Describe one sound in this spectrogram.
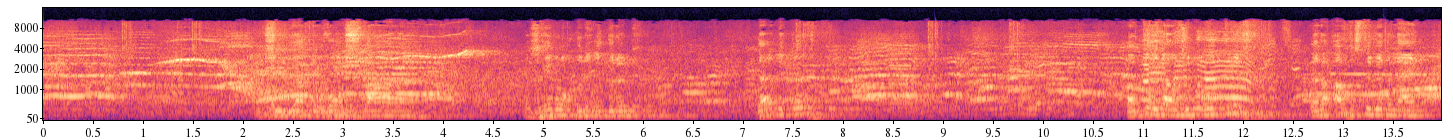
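An audience cheers and shouts in a large hall.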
